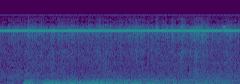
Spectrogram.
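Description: Wind buffeting the microphone: a sudden low rumble that starts a moment in and holds to the end.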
